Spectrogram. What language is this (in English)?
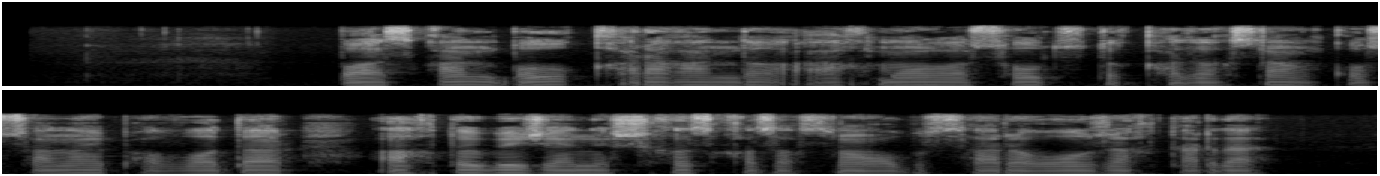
Kazakh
